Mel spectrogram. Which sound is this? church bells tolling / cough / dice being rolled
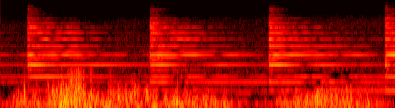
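church bells tolling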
